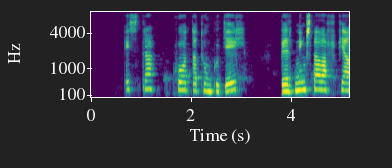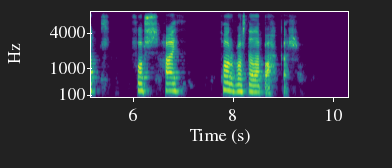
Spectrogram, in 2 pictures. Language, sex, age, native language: Icelandic, female, 50-59, Icelandic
